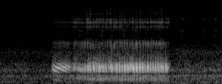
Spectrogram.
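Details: Red Boston terrier puppy snoring while asleep and dreaming: one brief, buzzing, whistle-toned breath lasting about a second.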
